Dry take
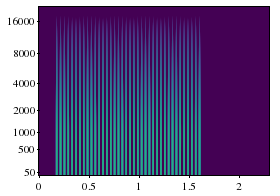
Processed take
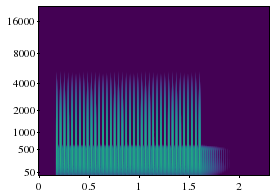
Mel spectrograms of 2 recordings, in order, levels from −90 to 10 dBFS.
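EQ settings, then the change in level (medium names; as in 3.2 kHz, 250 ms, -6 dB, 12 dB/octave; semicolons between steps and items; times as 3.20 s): band-pass 130–2200 Hz; distance through air 440 m; hum notches 50/100/150/200/250/300/350/400/450/500 Hz; 0.0 dB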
